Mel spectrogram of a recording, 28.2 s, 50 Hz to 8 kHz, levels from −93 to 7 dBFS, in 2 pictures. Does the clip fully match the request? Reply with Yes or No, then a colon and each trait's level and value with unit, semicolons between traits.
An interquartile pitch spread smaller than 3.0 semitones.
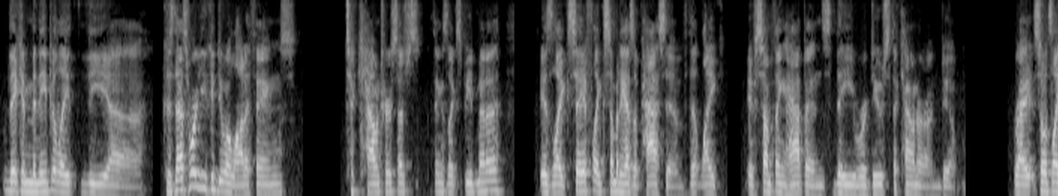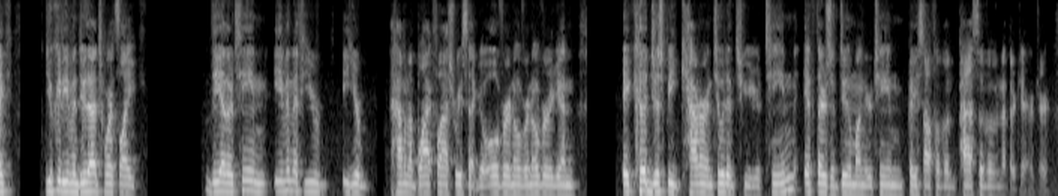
Yes: narrow, 2.4 semitones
